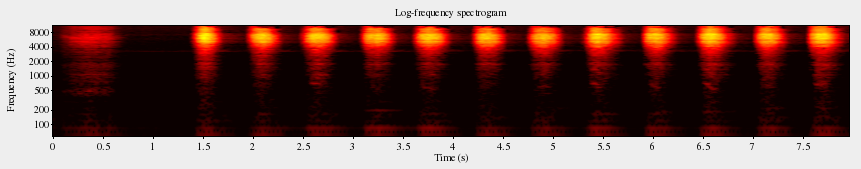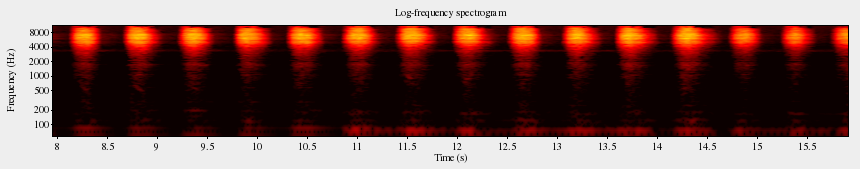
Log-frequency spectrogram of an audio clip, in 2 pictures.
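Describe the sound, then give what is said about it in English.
Breathing exercise: a faint intake of breath, then a deep breath pushed out as a long run of many short, hissing S puffs in a steady, even rhythm of similar loudness, repeated with no pause to inhale. “you're going to take a deep breath and then puff the air but using an S sound. So it should sound something like this.”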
